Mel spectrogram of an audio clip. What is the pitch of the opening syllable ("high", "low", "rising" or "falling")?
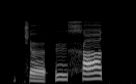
low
